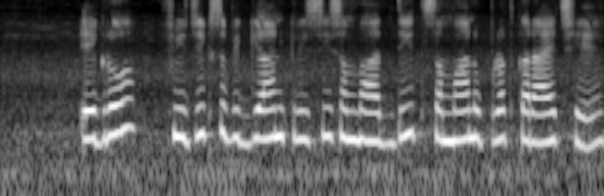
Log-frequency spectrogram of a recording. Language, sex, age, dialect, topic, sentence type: Maithili, female, 51-55, Angika, agriculture, statement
